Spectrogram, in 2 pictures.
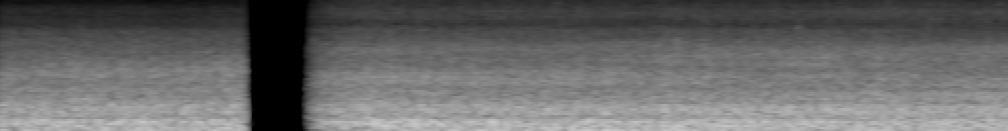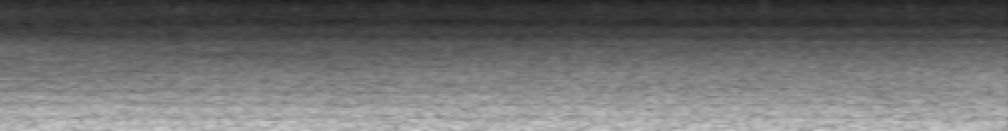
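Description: Chorrillo del Salto waterfall's falling water, a loud, steady rush, broken by a brief moment of silence about a second in.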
